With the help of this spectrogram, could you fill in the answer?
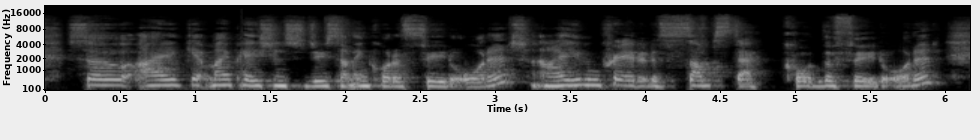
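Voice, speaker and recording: Speaking at a fairly quick pace with hardly any pauses, a woman keeps a very even loudness and ordinary pitch variation in a fairly high voice over noticeable background noise. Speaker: naturopath and medical herbalist. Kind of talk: interview conversation. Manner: whispering briefly.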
